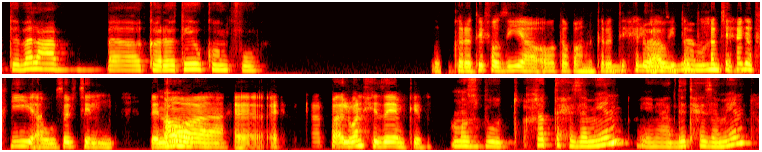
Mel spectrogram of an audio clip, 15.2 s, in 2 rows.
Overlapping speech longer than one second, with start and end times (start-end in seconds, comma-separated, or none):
6.0-7.3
